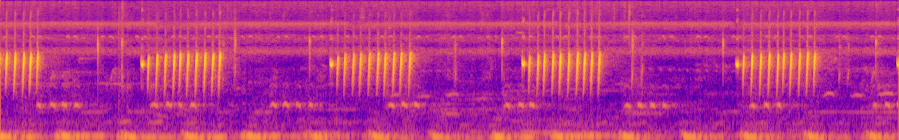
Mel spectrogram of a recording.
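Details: Male olive-backed sunbird delivering regular bursts of rapid, high, buzzy ticking, four phrases roughly a second apart, separated by gentle lower twitters; persistent low-pitched hum in the background.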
